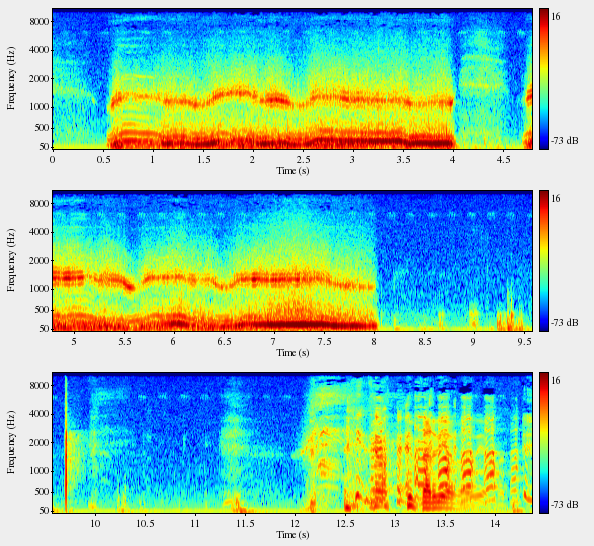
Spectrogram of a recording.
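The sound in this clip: Whistling in a whistling competition: a sustained, melodic whistled tune in two long phrases with a short break between them, loud and steady. It is followed by a quiet stretch and then brief chuckling voices.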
